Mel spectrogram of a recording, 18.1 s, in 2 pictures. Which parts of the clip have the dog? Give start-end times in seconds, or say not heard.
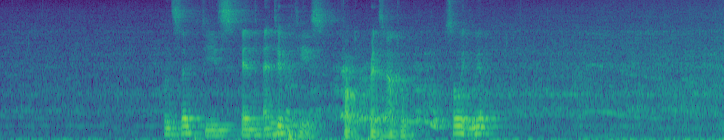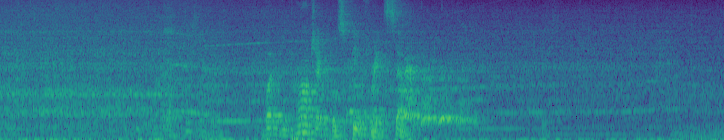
3.5-5.5, 13.3-15.1.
